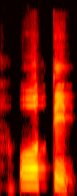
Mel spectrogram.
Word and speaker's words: অতীত: খেয়াল করেন ধরতে পারছেন আচ্ছা অতীত অ এর পরে ইউরিক আছে তাহলে এটা ও হবে দীর্ঘ ইকার কি হবে রসইকার হবে ততে ধাক্কা লাগছে হসন্ত অতীত অতীত এটা হবে এনসার ভাই ঠিক আছে সশান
